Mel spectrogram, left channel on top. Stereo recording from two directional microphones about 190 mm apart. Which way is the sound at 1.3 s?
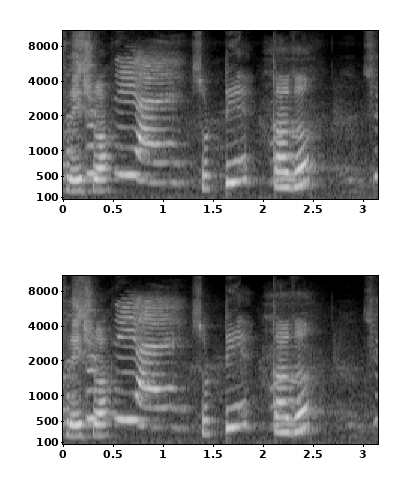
10° left (ahead or behind).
